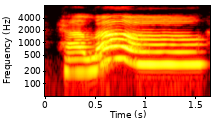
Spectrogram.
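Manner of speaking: loud, long swooping hello; big, drawn-out hail; called-out greeting. Retold or imitated. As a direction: holler a singsong greeting across the park. Calling to geese and ducks.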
